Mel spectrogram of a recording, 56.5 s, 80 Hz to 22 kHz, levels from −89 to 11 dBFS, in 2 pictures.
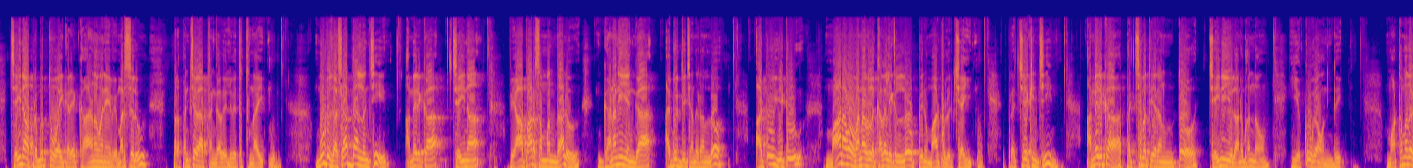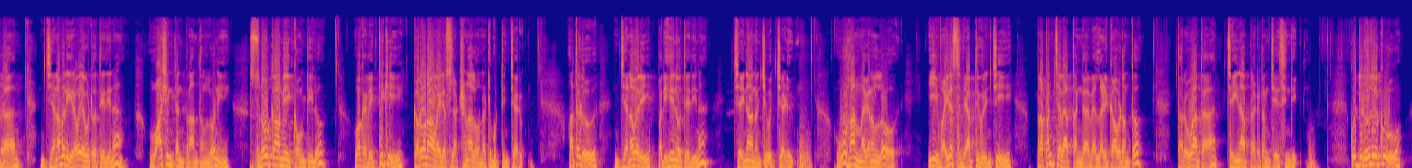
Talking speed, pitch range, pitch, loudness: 75 wpm, 110-150 Hz, 125 Hz, -12 LUFS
